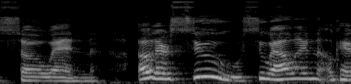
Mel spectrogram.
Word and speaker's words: Samhain: I just read it how it looks like it sounds. It says Samhain, the Hain. But then the pronunciation is Soen.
